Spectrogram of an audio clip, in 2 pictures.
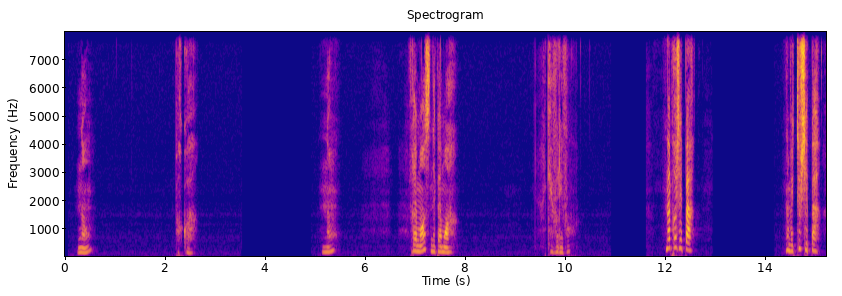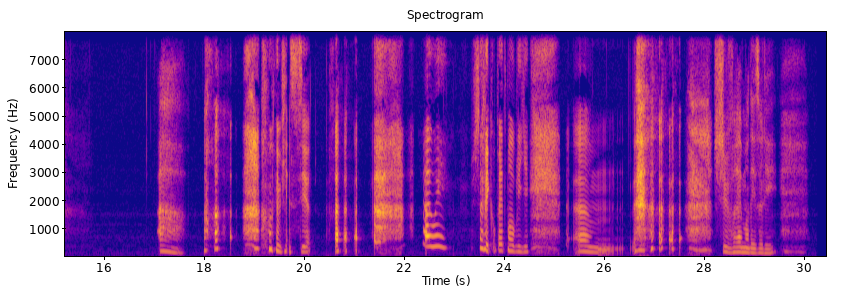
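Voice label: doblaje, French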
